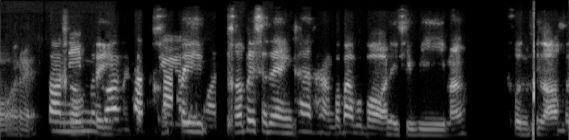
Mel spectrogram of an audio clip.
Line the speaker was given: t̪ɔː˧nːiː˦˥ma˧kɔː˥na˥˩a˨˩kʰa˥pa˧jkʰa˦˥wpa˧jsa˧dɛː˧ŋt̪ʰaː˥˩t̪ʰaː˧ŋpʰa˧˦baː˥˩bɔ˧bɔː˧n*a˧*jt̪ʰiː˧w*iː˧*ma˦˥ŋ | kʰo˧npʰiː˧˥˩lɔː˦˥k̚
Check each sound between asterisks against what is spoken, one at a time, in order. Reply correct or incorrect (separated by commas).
correct, correct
